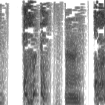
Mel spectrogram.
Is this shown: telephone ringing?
no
